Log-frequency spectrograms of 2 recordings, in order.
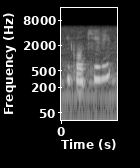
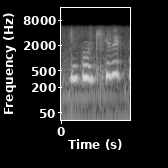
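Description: No difference in how they are said.

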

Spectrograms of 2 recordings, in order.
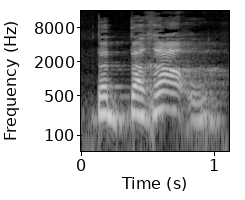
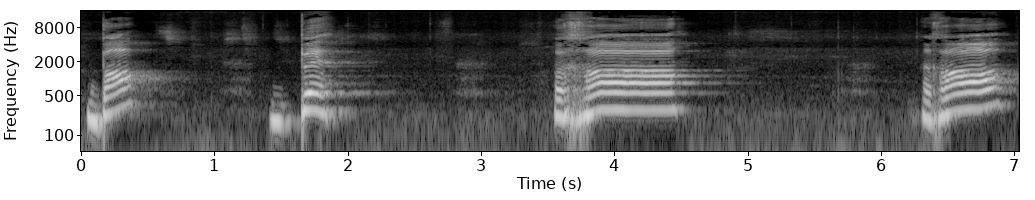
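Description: First: Said in the usual way. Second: ببغاء in isolated syllables with long pauses; slow, separated teaching syllables. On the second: Shown as a demonstration. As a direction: sound out each piece, holding غا. Writes word syllable by syllable.

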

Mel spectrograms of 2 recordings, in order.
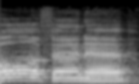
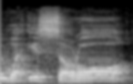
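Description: First: وإسرافنا with a full ر, unrounded aa; open heavy ra. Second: وإسرا with raa pushed towards ro; rounded ra, wrong. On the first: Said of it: "والراء مفتوحة". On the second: Teacher showing the common mistake, over-rounded ra. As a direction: round the lips on the ر. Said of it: "خطأ". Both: Shown as a demonstration.

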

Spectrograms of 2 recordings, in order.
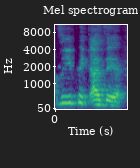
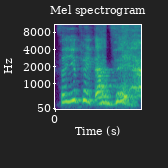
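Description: First: Said in the usual way. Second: Higher, louder, laughing through the words; laughing tease. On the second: Real, not acted. Host reacting to the guest picking Isaiah, laughing tease.

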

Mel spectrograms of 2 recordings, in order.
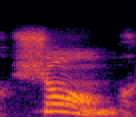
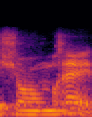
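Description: First: Chambre with silent final E, ʃob; chambre, mute final E; French chambre. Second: Chambre with the final E said, chambre-e; mispronounced chambre, voiced E; wrong chambre. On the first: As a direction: swallow the E of chambre. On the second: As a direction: sound the E at the end of chambre, the wrong way. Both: Shown as a demonstration. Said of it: "Não é chambre".

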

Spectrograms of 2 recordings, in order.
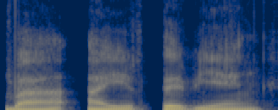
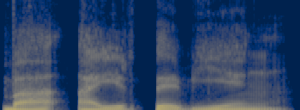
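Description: Both takes have the same delivery.

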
